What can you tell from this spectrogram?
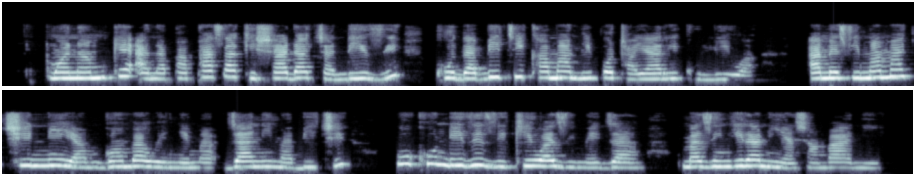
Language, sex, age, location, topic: Swahili, female, 25-35, Kisumu, agriculture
